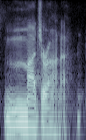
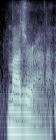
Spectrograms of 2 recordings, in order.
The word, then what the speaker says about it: Majorana: And Merriam-Webster agrees with Jana that it's Majorana. – Majorana, okay.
